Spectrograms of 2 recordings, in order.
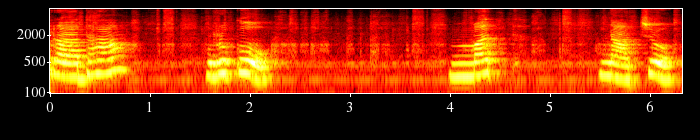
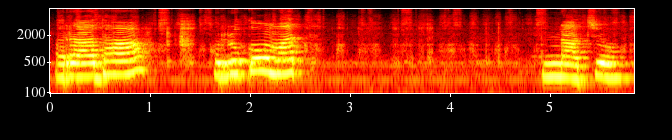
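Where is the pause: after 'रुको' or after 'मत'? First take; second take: after रुको; after मत. First: There is a pause after the word रुको. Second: There is a pause after the word मत. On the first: Radha should stop and not dance. "Radha रुक जाओ नाचना नहीं है" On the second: Radha should not stop but keep dancing. "Radha रुकना नहीं है नाचना है"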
